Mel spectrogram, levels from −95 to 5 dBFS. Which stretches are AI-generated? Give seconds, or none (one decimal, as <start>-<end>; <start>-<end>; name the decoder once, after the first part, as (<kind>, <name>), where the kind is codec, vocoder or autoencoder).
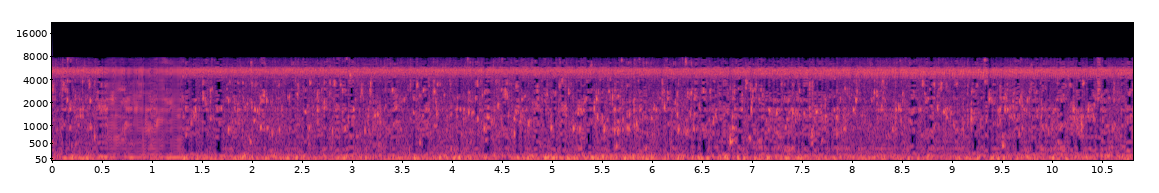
0.5-1.3 (vocoder, BigVGAN v2)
